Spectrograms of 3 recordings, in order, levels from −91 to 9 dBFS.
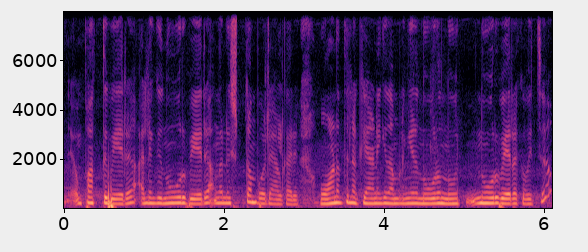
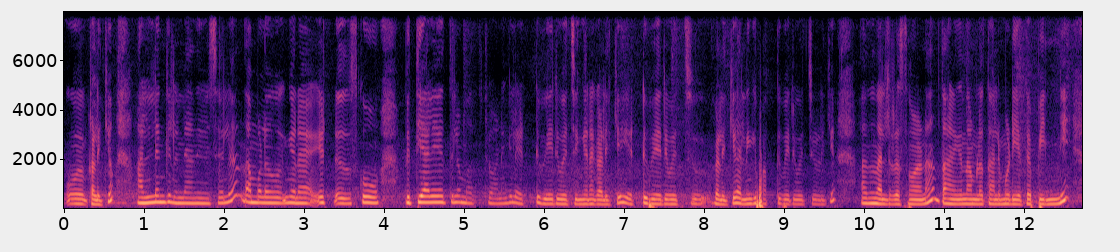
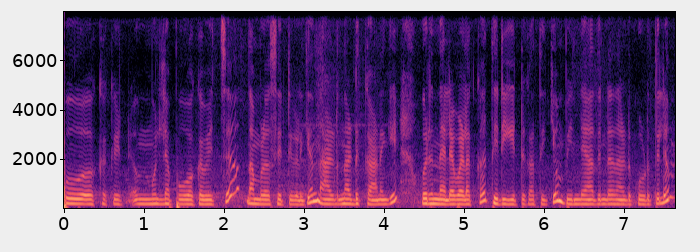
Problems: none marked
